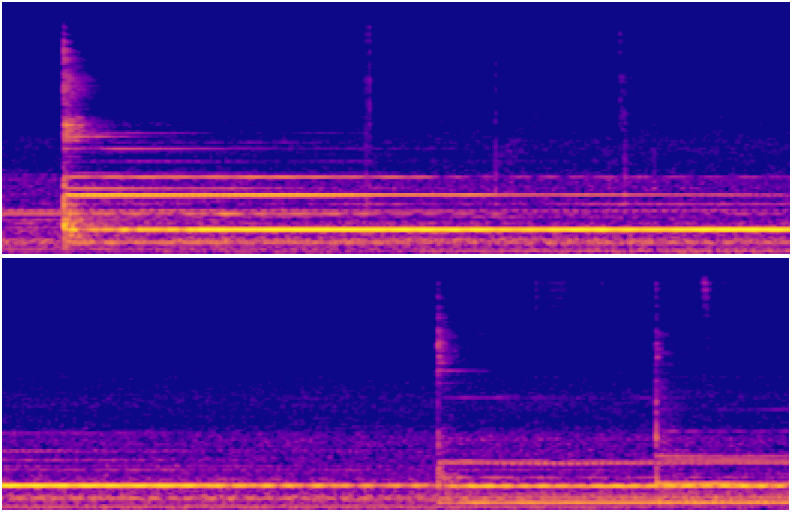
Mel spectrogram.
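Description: Handmade Tibetan singing bowl, the crown chakra bowl of a seven-chakra set, struck once with a felt mallet about half a second in, ringing long with one strong steady hum and several higher overtones that slowly fade. Near the end a second bowl is struck, adding a different tone over the fading ring.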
